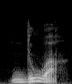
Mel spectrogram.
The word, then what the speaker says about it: dois: Okay, remember final S is not pronounced. Je dois. OE, when you combine the two, you get the sound wa wa wa.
